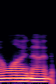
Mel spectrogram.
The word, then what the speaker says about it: Illini: An Illini. – Is that really what it is? – Yeah, Illini. The fighting Illini.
